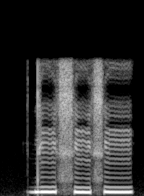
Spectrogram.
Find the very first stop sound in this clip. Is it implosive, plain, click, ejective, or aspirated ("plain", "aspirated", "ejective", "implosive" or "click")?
plain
